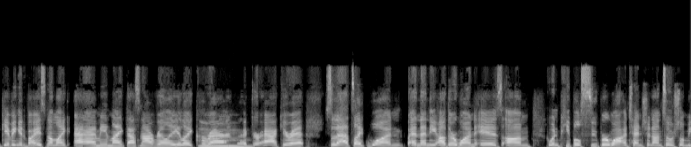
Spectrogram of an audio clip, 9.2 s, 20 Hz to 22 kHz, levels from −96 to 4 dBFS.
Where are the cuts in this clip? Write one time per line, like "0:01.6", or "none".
0:05.5
0:07.3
